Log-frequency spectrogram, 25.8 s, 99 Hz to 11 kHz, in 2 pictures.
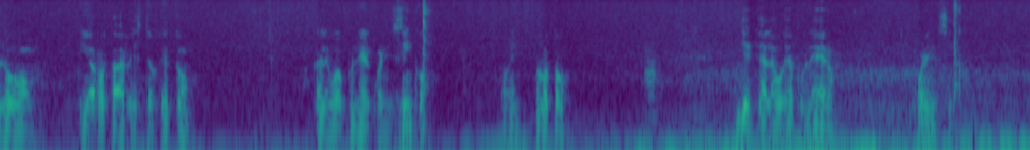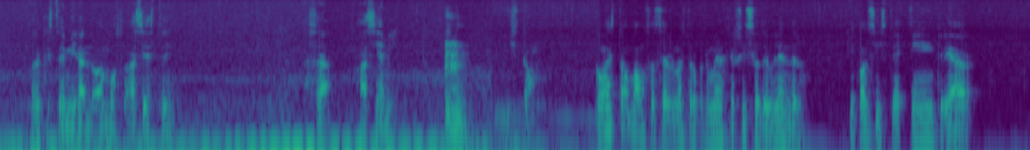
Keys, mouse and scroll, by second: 1.7-3.7 right drag, 3.2-4.9 drag, 6.7-9.2 middle drag, 9.3-11.1 right drag, 10.7-12.4 drag, 14.6-19.0 middle drag, 19.9-22.5 middle drag, 23.2-25.3 middle drag.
